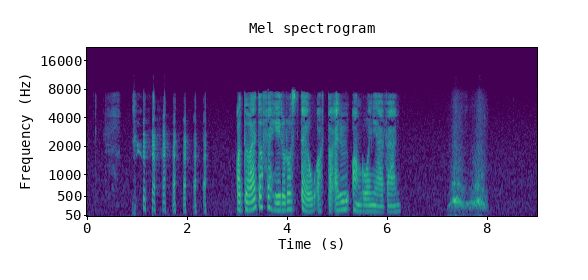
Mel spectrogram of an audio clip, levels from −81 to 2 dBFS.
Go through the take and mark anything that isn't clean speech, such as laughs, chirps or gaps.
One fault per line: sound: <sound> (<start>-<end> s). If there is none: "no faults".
sound: laugh (0.9-2.4 s)
sound: whoosh (7.2-8.0 s)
